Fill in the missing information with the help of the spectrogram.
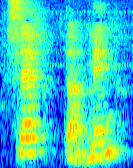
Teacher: puc sentir una síl·laba tònica a cert i una altra síl·laba tònica a ment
